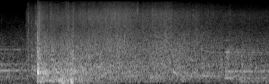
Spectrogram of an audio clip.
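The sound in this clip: Splash of people jumping together into water: a sharp impact splash, then a steady rushing, bubbling wash that continues to the end at a moderate level.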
